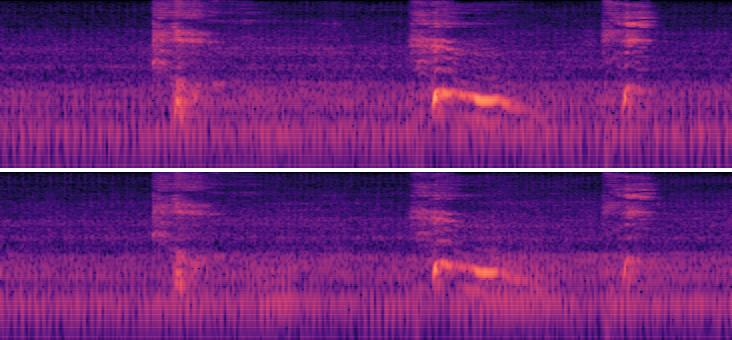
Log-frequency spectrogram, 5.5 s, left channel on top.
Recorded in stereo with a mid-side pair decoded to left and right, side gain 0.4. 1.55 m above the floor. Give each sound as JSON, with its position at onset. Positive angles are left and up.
{"t": 1.1, "sound": "a gasp", "azimuth_deg": 50, "distance_m": 4.0}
